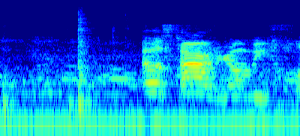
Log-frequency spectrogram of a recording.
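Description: A man speaking in the second half, over a faint steady low hum, with one short click about half a second in.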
